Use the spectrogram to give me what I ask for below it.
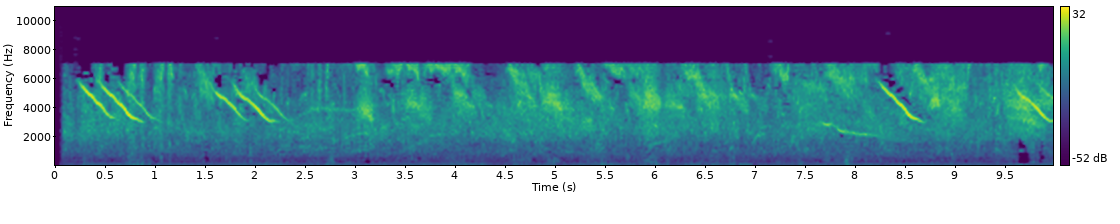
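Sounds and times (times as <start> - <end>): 
starlings calling at a hunting hide: 0.0 - 9.9.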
